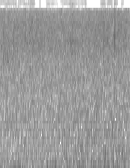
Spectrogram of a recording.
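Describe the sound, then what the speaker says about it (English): Steady pouring rain roars without a break, with low rumbling thunder mixed into the dense wash of sound, loud and continuous throughout. "Thunder boomed overhead, a sinister soundtrack for what was about to come."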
